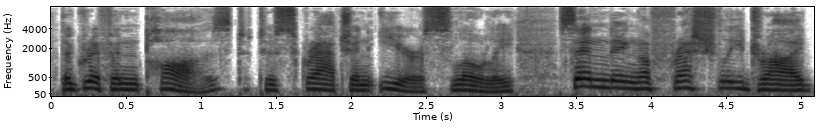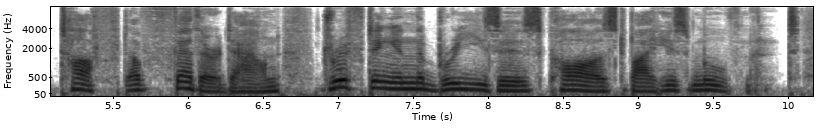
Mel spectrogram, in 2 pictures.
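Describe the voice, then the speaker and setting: A man narrates a fantasy novel in a measured storytelling style. His pitch is medium and his pace is slow. The sound is dry, with hardly any room in it. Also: lively intonation, a little mellow, no echo. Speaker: audiobook narrator.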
